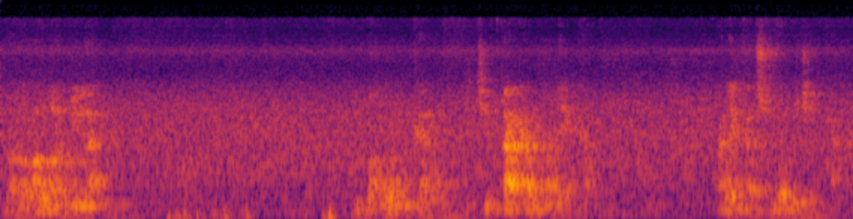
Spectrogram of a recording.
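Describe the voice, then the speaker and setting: A man preaching at a religious study gathering, telling stories in an animated way and joking with the audience. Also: fairly low pitch, normal speed, pauses often. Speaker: preacher teaching a religious text. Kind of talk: storytelling sermon at a study gathering. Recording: echoey hall, mic far off, ambient noise.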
